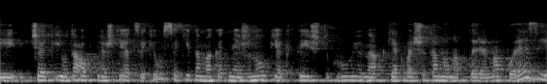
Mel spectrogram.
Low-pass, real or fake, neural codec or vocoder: 7.2 kHz; real; none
